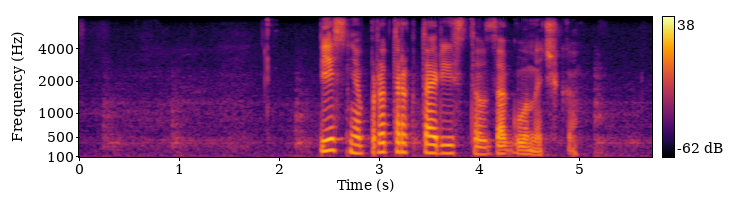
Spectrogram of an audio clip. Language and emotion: Russian, neutral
